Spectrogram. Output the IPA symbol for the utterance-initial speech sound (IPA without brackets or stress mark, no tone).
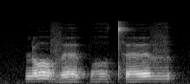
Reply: ɳ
